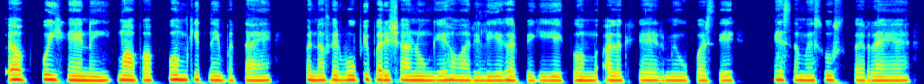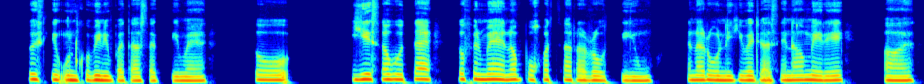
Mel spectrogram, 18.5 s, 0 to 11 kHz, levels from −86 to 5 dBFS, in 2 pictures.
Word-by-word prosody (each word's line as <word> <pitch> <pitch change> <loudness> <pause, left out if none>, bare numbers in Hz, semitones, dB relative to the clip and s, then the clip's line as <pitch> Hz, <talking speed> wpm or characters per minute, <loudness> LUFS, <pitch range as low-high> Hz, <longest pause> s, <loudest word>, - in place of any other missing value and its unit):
अब 190 -3 +5
कोई 195 -2 +5
है 170 -2 +5
नहीं। 160 0 +3
माँ-बाप 170 -2 +3
को 190 - +5
हम 185 -1 +8
कितनी 180 -3 0
बताएँ, 160 0 -1 0.4
वरना 170 -2 +4
फिर 180 - +1
वो 175 +2 +3
भी 200 - +2
परेशान 170 -1 +2
होंगे 160 0 +2
हमारे 165 -2 +1
लिए 155 +1 +1
घर 165 -2 +3
पे 155 -1 -4
कि 155 0 -2
एक 150 - -3
तो 160 - -3
हम 155 -1 +3 0.2
अलग 160 -1 +1
शहर 165 -2 -2
में 160 0 0
ऊपर 155 -1 -2
से 155 +2 -4 0.4
ऐसा 175 -1 -1
महसूस 165 0 0
कर 155 +1 -3
रहे 155 -1 +1
हैं। 155 +1 0 0.4
तो 205 - 0
इसलिए 190 -1 -1
उनको 175 0 +3
भी 180 +1 +5
नहीं 165 -1 +4
बता 155 0 -3
सकती 155 0 -6
मैं। 155 0 0 0.5
तो 185 - -1 0.9
ये 200 +2 +4
सब 200 +1 -1
होता 200 +1 -1
है 205 -1 +1 0.3
तो 210 - -1
फिर 205 +1 -1
मैं 200 +1 +5
है 195 - +3
ना 190 +2 +2
बहुत 185 0 -4
सारा 175 -2 -3
रोती 160 -1 -3
हूँ। 155 0 0
है 175 +3 -10
ना, 175 - +2
रोने 170 -2 +2
की 175 +2 -4
वज़ह 170 0 0
से 170 +2 -6
ना 175 +1 +2
मेरे 175 -1 +2 0.4
अ, 165 0 +2
165 Hz, 210 wpm, -19 LUFS, 155-180 Hz, 0.9 s, हम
